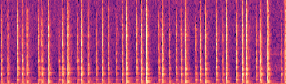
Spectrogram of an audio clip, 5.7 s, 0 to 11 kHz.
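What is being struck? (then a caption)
Printed sheet-metal card tin with lid. Fingertips and nails tap fast on a hollow, red and blue printed metal Pokemon card tin with its lid on. A quick, uneven run of short, dry clicks rings briefly around 440 Hz with bright edges, over a steady low rumble. Each tap dies away almost at once.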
